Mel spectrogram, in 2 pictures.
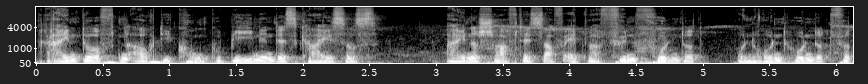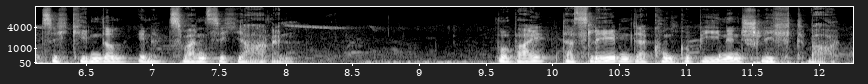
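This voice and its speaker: A man narrating a travel documentary in a calm, measured scripted voice-over. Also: medium pitch, breathy edge.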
